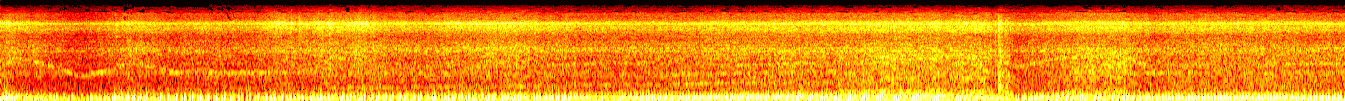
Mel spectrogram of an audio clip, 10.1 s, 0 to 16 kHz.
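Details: 2002 Honda Magna VF750C V4 during a rebuild, first warm test ride running non-stop, with no ignition cuts or bucking; jerky transmission. An even exhaust drone rising and falling cleanly with the throttle, with no stumbles. Smooth running.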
